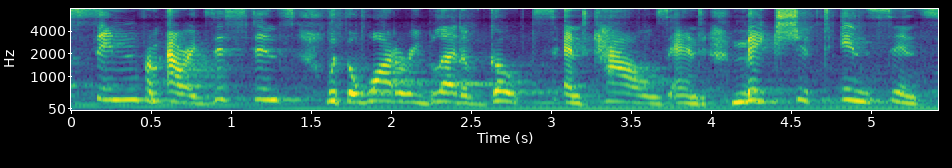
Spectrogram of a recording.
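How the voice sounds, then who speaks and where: Against background music, a woman with a high pitch projects her raised voice at a fairly slow pace with ordinary pitch variation. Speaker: spoken word poet. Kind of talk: spoken word poetry performance.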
